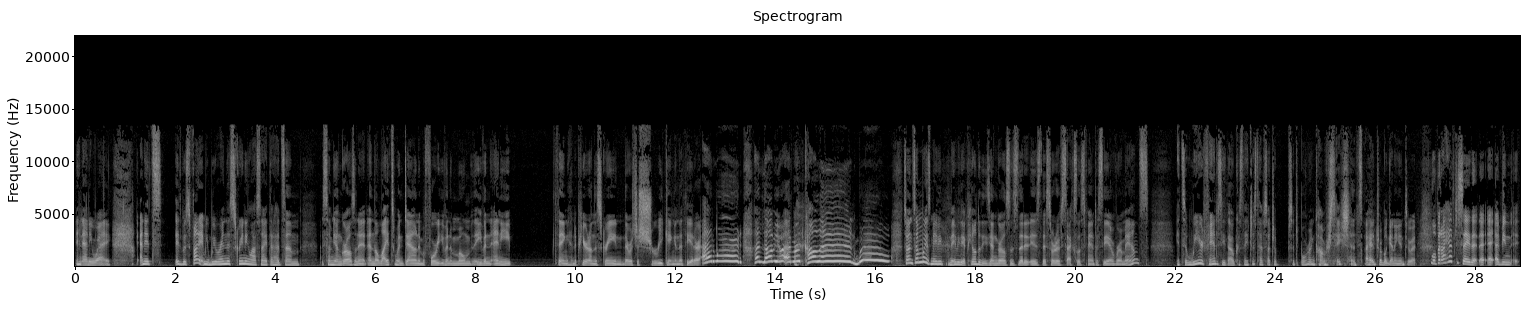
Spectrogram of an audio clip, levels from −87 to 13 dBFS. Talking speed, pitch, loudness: 230 wpm, 190 Hz, -25 LUFS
